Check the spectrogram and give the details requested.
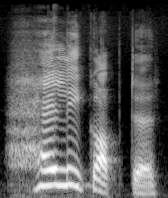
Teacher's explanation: ह करके साउंड है जो कि आपने हलक से निकालनी है।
